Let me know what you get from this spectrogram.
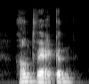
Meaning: to handwork
- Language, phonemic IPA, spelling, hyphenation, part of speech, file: Dutch, /ˈɦɑntˌʋɛr.kə(n)/, handwerken, hand‧wer‧ken, verb, Nl-handwerken.ogg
